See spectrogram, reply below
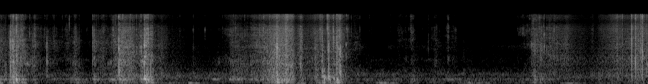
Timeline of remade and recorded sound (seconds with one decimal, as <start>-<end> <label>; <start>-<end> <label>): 0.0-1.6 recorded; 1.6-2.3 remade; 2.3-2.7 recorded; 2.7-3.4 remade; 3.4-5.6 recorded; 5.6-6.5 remade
